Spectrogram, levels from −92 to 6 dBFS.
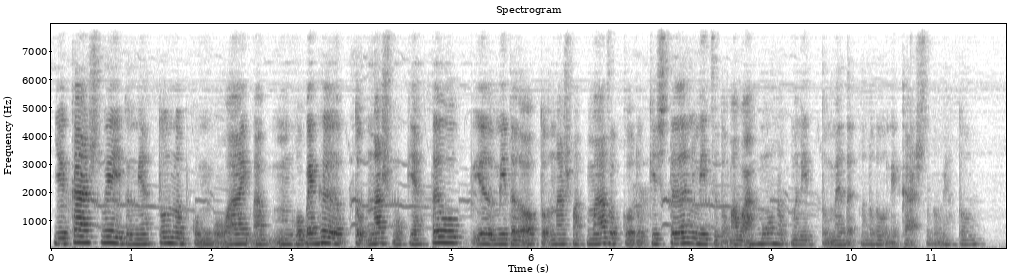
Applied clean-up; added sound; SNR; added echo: none; Chicken, rooster; 19 dB; reverberation time 0.2 s.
